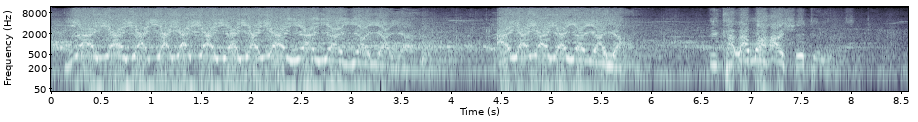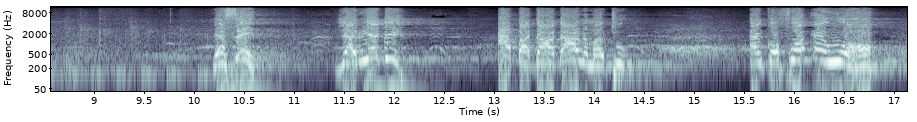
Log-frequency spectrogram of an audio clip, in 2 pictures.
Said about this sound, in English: clap your hands and give the Lord a shout.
